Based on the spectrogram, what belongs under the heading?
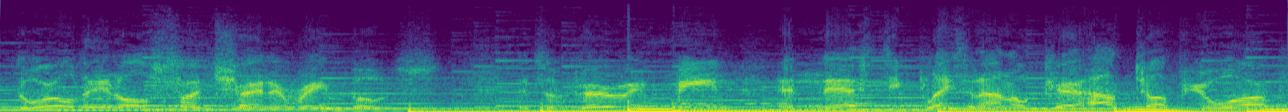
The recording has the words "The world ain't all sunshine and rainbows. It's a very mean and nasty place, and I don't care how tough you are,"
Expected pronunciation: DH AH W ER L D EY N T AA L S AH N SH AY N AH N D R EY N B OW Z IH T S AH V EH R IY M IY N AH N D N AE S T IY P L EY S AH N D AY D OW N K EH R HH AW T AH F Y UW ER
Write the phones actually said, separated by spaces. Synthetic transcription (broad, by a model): DH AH W ER L D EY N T AA L S AH N SH AY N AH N R EY N B OW S IH T S AH V EH R IY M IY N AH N N AE S T IY P L EY S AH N AY D OW N K EH R HH AW T AH F Y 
